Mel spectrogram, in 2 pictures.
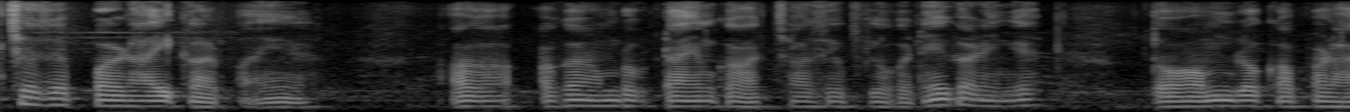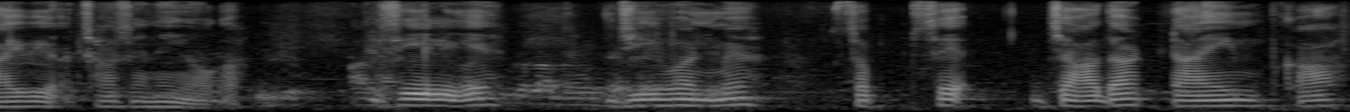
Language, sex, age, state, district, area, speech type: Hindi, male, 18-30, Bihar, Muzaffarpur, rural, spontaneous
